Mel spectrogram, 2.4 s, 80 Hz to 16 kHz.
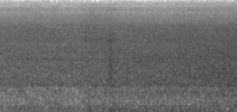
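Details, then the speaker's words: PT Cruiser GT 2.4 turbo race car on jack stands, in first gear with foot on brake: deep, rough drivetrain rumble with coarse grinding, louder with each gear, from stripped CV axle splines, not the clutch. "So after further inspection, we could hear a sound grinding, and with each passing gear, the grinding got louder."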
